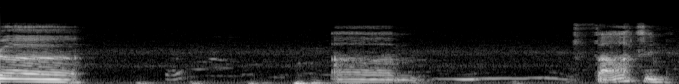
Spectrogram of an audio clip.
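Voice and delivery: high, slow put-on Yorkshire farmer; a hammed-up soap character; mock Yorkshire soap actor; Emmerdale audition voice. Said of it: "the Emmerdale audition".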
